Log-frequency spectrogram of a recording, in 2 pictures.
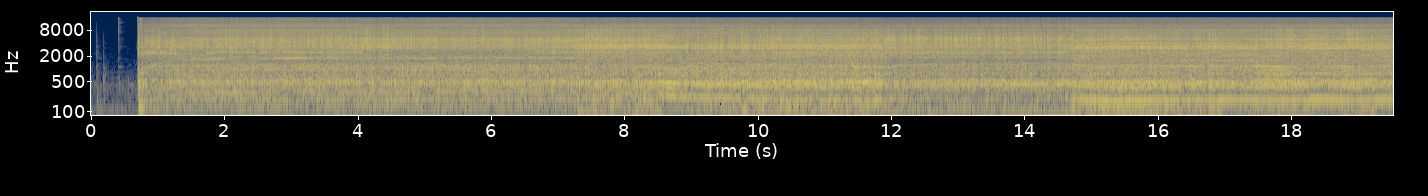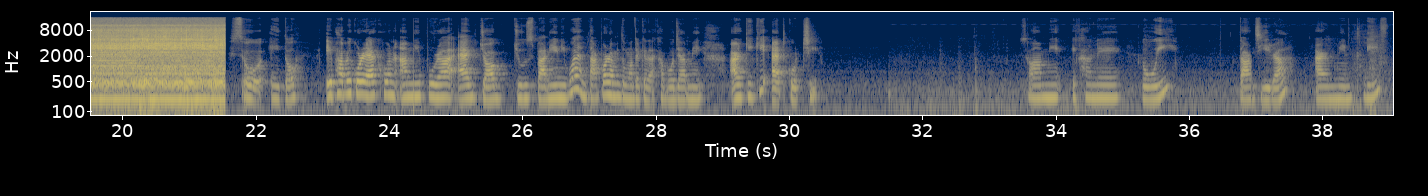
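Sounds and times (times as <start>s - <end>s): blender motor running: 0.7s - 21.6s.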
